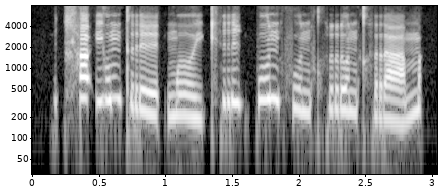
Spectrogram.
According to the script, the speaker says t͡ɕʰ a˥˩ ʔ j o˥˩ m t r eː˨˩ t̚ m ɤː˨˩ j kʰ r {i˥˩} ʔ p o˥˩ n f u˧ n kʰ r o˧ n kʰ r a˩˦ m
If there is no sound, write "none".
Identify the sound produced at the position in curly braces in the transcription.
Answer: i˥˩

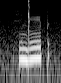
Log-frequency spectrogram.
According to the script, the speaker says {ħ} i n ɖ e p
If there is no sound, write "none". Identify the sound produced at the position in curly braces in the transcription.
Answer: h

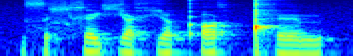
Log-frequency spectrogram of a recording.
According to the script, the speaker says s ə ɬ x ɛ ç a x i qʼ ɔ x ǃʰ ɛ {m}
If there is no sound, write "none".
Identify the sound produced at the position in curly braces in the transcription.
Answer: m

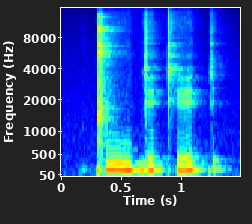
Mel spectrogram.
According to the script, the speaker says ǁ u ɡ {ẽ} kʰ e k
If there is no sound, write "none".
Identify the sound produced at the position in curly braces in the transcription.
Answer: e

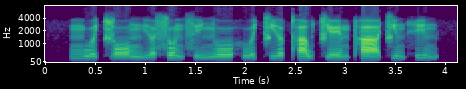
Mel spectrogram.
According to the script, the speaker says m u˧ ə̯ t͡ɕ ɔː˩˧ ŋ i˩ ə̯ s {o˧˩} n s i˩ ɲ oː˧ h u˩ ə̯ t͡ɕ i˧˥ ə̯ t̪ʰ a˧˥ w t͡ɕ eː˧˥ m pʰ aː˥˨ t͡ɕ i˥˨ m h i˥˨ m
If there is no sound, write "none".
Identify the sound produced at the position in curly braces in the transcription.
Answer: o˥˨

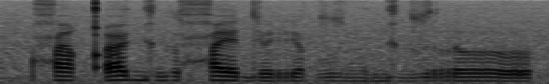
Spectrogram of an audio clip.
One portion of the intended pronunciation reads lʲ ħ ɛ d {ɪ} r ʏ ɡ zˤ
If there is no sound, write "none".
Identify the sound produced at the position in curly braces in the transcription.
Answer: ʏ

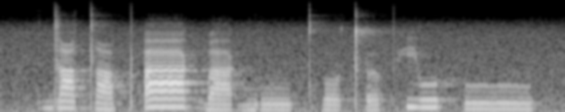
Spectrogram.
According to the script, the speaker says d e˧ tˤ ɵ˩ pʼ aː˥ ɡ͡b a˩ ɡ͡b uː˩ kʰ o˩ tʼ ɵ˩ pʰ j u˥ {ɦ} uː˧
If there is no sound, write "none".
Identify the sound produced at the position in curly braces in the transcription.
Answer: h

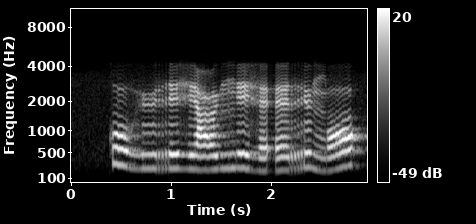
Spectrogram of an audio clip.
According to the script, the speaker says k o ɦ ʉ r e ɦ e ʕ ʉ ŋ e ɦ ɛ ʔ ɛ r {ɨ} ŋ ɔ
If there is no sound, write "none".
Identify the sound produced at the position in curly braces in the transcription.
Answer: ʏ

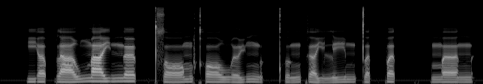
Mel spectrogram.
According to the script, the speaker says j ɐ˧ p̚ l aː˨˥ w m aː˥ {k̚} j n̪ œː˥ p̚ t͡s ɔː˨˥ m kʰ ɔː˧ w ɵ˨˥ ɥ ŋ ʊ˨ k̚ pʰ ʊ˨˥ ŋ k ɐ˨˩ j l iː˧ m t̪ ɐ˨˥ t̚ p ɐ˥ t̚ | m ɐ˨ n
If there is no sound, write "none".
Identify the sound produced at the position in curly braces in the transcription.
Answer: none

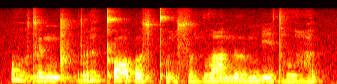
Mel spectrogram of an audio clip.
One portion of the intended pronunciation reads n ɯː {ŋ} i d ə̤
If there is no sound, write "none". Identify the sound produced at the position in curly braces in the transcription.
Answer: ŋ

